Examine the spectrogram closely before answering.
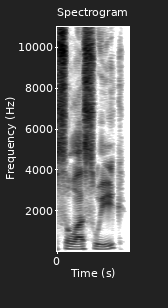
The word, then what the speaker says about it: Celestiq: Production of Celestiq, pronounced Celestiq, will consequently need to be constrained.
